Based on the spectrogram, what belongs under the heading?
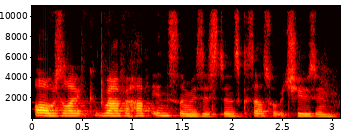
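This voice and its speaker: Talking fast in a slightly high voice with fairly even intonation, an English-accented fitness coach answers questions on a casual live stream from her home kitchen. She rambles chattily and drops asides while cooking.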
